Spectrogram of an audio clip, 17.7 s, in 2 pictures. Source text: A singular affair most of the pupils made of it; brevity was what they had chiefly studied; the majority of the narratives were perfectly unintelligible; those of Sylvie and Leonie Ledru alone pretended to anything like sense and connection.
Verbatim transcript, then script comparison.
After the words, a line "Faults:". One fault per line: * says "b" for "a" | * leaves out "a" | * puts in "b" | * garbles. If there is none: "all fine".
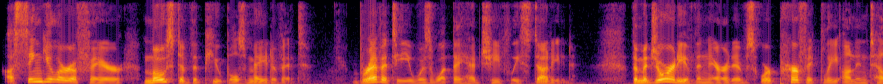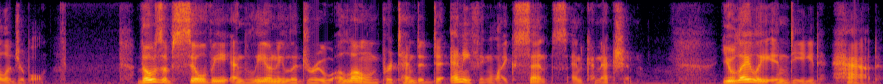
A singular affair most of the pupils made of it; brevity was what they had chiefly studied; the majority of the narratives were perfectly unintelligible; those of Sylvie and Leonie Ledru alone pretended to anything like sense and connection. Eulalie, indeed, had
Faults:
* puts in "Eulalie indeed had"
